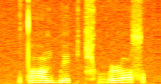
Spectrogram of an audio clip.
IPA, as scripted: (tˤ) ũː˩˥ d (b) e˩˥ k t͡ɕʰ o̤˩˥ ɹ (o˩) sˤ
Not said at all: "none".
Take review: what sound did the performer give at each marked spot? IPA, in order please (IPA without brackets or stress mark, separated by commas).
tˤ, b, o˧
